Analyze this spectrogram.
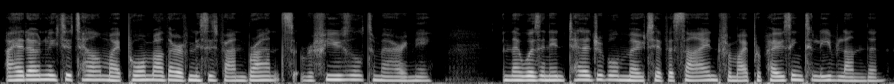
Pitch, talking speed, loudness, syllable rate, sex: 195 Hz, 195 wpm, -17 LUFS, 5.8 syllables/s, female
